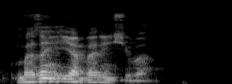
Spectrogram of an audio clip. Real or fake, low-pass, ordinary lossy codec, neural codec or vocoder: real; 10.8 kHz; Opus, 32 kbps; none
